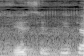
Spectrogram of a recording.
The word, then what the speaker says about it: SAP: এখন এই এসএপিটা আসলে কি, আমরা আরেকটা জিনিস শিখে নেব, সেটা হচ্ছে এসএপি। এটা আলাদা আলাদা উচ্চারণ করব না, এটা অনেকেই স্যাপ উচ্চারণ করে, যদিও এটা আসলে ঠিক না।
